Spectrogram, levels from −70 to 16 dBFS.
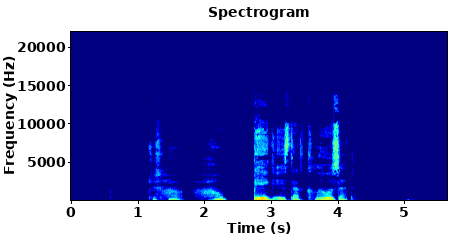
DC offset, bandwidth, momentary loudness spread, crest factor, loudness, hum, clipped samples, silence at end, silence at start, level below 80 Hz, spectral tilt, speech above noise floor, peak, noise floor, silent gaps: under 0.1%; 14.5 kHz; 21 LU; 22 dB; -24 LUFS; none; under 0.1%; 1.5 s; 1.2 s; -40 dBFS; -5.5 dB/octave; 50 dB; -4 dBFS; -74 dBFS; none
